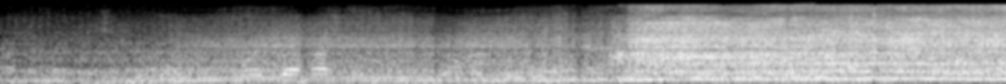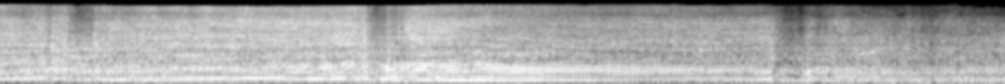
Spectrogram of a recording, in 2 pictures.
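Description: Car engines rev loudly and roar as cars race away.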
